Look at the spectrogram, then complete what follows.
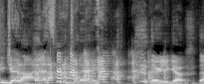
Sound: all laughing

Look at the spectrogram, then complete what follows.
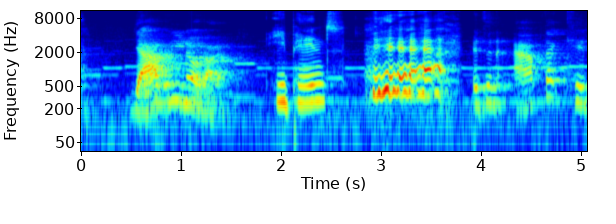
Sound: laughing

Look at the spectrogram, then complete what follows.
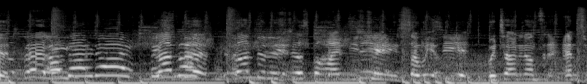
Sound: team mumbling

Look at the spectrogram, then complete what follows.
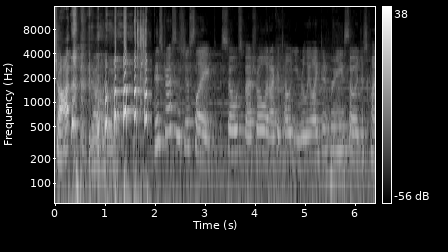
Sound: laughs; camera shutter

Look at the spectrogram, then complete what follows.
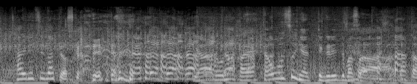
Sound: laugh

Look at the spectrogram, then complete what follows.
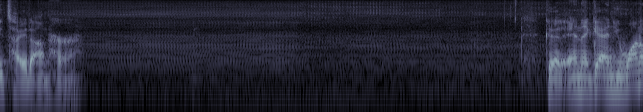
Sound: massage gun whirring

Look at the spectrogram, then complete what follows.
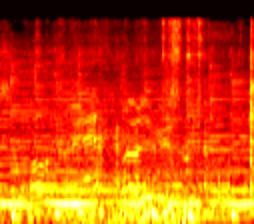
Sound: laughs

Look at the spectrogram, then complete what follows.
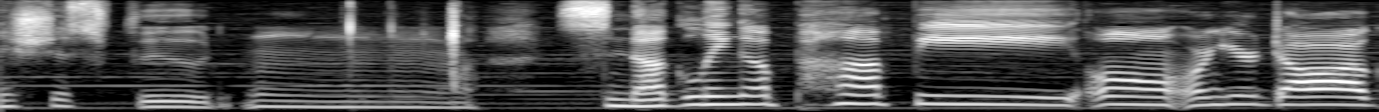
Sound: smooches

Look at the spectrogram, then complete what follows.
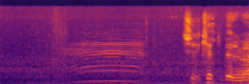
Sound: cattle bleating

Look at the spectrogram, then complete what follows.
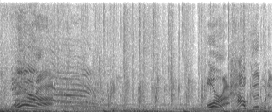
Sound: applause and cheering

